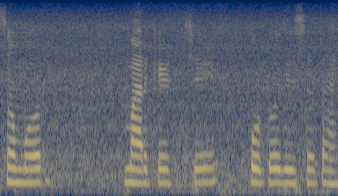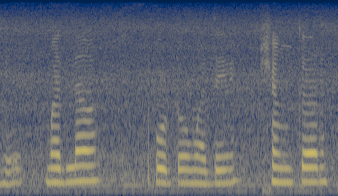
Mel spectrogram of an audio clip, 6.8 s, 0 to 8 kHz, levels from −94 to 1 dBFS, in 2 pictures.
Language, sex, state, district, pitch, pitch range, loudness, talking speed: Marathi, female, Maharashtra, Nagpur, 210 Hz, 205-220 Hz, -28 LUFS, 80 wpm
